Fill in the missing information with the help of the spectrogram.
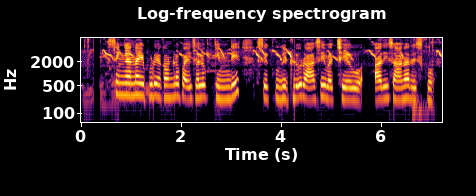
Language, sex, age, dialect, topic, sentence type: Telugu, male, 18-24, Telangana, banking, statement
